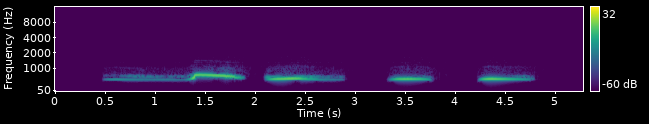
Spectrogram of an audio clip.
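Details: Mourning dove cooing: a long, low coo that slides upward, then three soft, steady hooting coos spaced about a second apart. The recording is clean, with no other sounds.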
